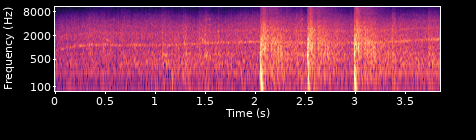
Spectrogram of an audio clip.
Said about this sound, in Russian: Мужики, которые едут в трамвае, заряжают двустволки и бабахают по зверью.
